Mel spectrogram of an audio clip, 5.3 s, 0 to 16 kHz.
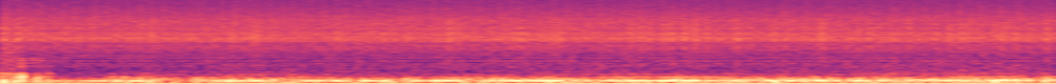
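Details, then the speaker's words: DeepCool/Logisys UF140-X SF140 140mm PWM fan spinning up to maximum: low steady hum with two different low tones at once plus a possible harmonic resonance; rotational tonal fan noise, source not pinned down. "and noisier I hear two different tones at the same time both are fairly low I hear another tone that sounds like it could be a harmonic resonance"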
